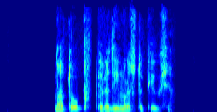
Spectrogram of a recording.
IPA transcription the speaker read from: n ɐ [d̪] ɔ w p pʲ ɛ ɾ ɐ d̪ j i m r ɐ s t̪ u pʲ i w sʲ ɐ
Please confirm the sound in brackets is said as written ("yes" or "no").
no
